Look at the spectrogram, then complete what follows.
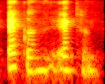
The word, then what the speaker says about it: Echo: Sería Golfo, Oscar, Nancy, Zulu, Alfa, Lima, Eco, Eco y Zulu. Eco, eco. La pronunciación de la E es eco.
